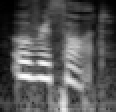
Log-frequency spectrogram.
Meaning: simple past and past participle of overthink
- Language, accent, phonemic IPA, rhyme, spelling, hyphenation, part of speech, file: English, US, /ˌoʊ.vɚˈθɔt/, -ɔːt, overthought, o‧ver‧thought, verb, En-us-overthought.ogg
